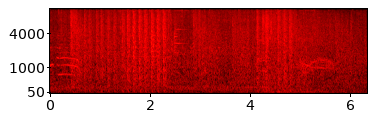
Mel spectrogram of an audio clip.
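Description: Attacking Russian troops fire a constant barrage of rifle and machine-gun shots during a World War II battle for Berlin in a video game with the RobZ Realism Mod, a dense, roaring wall of gunfire at steady loudness.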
